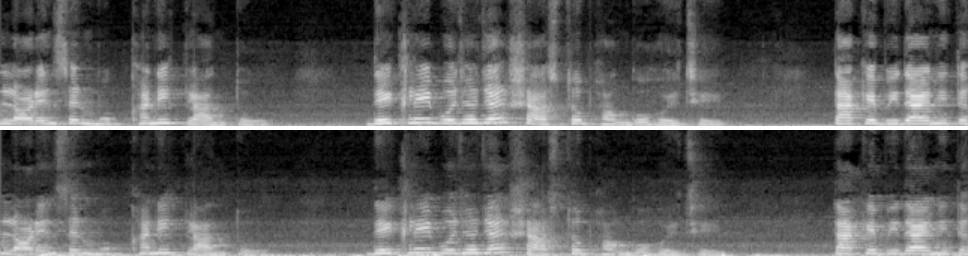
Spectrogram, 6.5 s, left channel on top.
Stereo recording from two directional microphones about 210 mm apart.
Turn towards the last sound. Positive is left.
turn(degrees=40)  # may be behind; listen again after turning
